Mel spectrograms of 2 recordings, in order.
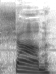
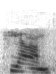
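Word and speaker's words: Tschan: I'm going to go with Shan. I'm going to go with Tishan. I'm going to think it's the S-C-H of silent Tan. That's actually pronounced Tian.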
